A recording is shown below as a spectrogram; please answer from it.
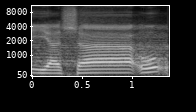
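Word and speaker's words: يشاء: Hamzahnya tetap dibaca. Cukup kita yang membacanya yang merasakan. Artinya napas kita harus berhenti di huruf hamzah, tidak boleh dihilangkan.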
